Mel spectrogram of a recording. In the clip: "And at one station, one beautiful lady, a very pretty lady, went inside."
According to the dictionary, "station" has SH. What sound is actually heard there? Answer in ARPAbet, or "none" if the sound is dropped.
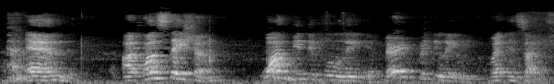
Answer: SH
